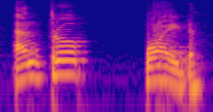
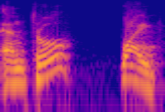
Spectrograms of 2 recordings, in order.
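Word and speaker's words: anthropoid: Another one एंथ्रोपॉइड, है ना, एंथ्रोपॉइड। इसको अगर आप ऐसे प्रोनाउंसिएट करोगे तो और अच्छा रहेगा कि आपने एंथ्रोप एक साल ले लिया और ऑइड वर्ड एक साल ले लिया।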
